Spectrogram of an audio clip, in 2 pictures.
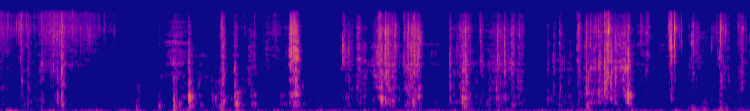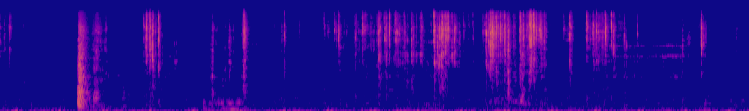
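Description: Trading-card pack wrappers being torn open and crinkled by hand, in short irregular rips and rustles, with cards handled between them.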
